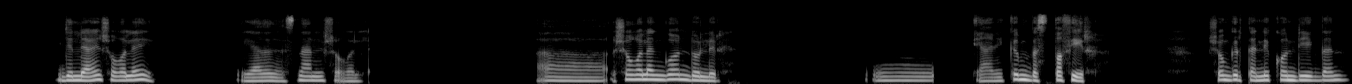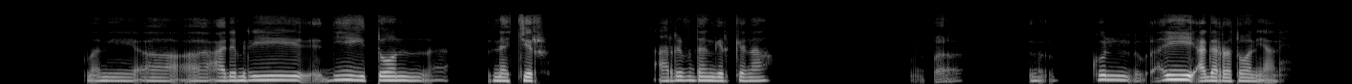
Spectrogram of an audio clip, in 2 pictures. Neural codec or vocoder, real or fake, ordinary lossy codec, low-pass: none; real; MP3, 64 kbps; 10.8 kHz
